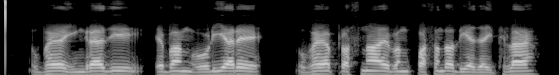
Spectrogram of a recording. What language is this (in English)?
Odia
